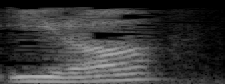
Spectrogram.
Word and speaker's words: ایرا: اما مصرع دوم این بیت، ایرا، گفتیم ایرا تلفظی کاملا کهن و مربوط می شود به فارسی میانه و فارسی باستان، ریشه هاش رو عرض کردیم، دقیقا معادل زیراست. استاد جنیدی می فرمودند همکنون این تلفظ در امثال سائره حفظ شده. چرا؟ به خصوص در توده مردم میگوین محض ارا، همون ارا یا ایرا یعنی زیرا. این تلفظ همچنان که استاد فرمودند در میان توده مردم حفظ شده است.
